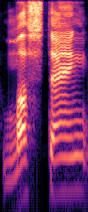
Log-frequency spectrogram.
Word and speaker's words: Mustang: treat animals oh interesting did you say m Mustang or must it's it's called It's pronounced Mustang but it's spelled like the car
